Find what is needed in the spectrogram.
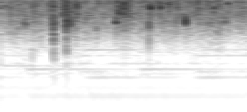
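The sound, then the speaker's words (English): Bacon sizzles and fries in a pan in the morning, a steady crackling hiss dotted with brief sharp pops. “Or maybe it's the sound of bacon sizzling in the morning.”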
